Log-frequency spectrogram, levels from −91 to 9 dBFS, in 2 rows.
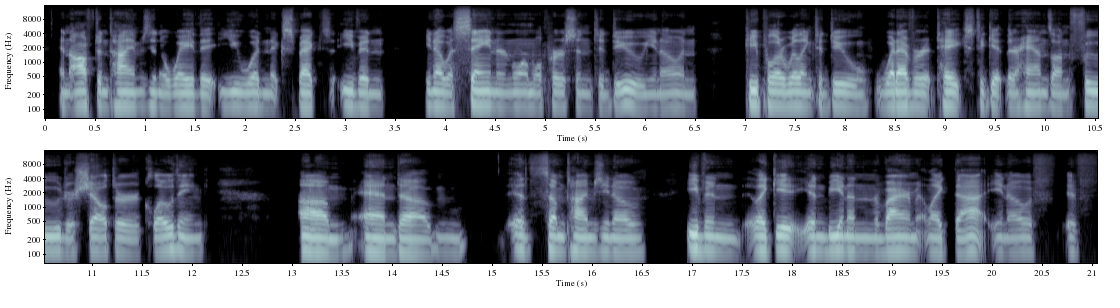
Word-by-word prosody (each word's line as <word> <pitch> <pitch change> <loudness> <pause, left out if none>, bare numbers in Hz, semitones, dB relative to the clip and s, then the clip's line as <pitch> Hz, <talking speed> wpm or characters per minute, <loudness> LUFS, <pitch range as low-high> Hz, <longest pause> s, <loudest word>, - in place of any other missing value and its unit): and 115 - -3
oftentimes 115 -1 +2
in 115 - -3
a 105 - -4
way 110 +1 +1
that 105 -1 -4
you 115 0 -3
wouldn't 110 -1 -3
expect 110 -2 -1
even, 110 -3 -2 0.4
you 120 - -5
know, 115 -1 +2
a 105 - -4
sane 120 +1 +4
or 110 - -3
normal 110 -1 -4
person 110 -2 -4
to 105 - -7
do, 115 0 -1
you 105 0 -6
know, 110 +1 -5
and 105 -1 -9 0.5
people 125 -1 +3
are 115 - +3
willing 115 -1 +1
to 115 - -7
do 105 -1 -2
whatever 115 0 +4
it - - -4
takes 115 -3 +2
to - - -6
get - - -2
their 110 -2 -2
hands 110 0 -2
on 105 -1 -3
food 120 -1 -1
or 105 - -5
shelter 110 -2 0
or - - -14
clothing. 115 -1 -1 1.0
Um, 110 -1 +4
and, 110 -2 +2
um, 105 +3 -1 0.4
it's 125 -3 -2
sometimes, 115 -2 +1
you 115 - -2
know, 110 0 -2 0.4
even, 115 -5 +1
like, 120 0 +2
in 115 -1 +2
being 120 +1 +4
in 120 - -1
an 110 -1 -3
environment 115 +1 +1
like 110 -2 -2
that, 115 +2 +1
you 115 - -6
know, 110 +1 -5
if 110 - -15
if - - -9
115 Hz, 170 wpm, -23 LUFS, 110-115 Hz, 1.0 s, sane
